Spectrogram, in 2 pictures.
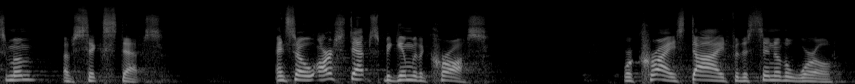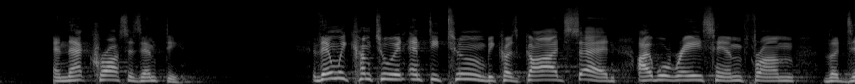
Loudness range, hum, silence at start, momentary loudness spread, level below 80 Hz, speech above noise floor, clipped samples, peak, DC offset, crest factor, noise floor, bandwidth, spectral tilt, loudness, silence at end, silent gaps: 4 LU; none; 0 s; 11 LU; -66 dBFS; 43 dB; under 0.1%; -14 dBFS; under 0.1%; 20 dB; -74 dBFS; 19 kHz; -5 dB/octave; -31 LUFS; 0 s; none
